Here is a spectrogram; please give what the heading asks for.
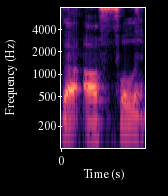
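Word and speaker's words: theophylline: specific range I'll be completely honest it's it's pronounced the awful in oh thyophylline oh okay cool hey look I already said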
